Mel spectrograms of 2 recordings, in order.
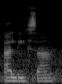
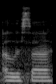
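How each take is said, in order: First: The name is said with a Spanish pronunciation. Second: The name is said with an English pronunciation. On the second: "In English"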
